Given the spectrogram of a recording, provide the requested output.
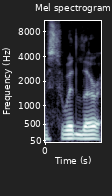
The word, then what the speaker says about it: Swidler: law firm of Swidler and Berlin, which is very tempting to pronounce as Swindler and Berlin, where he represented individuals, companies, and trade associations in intellectual property rights.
